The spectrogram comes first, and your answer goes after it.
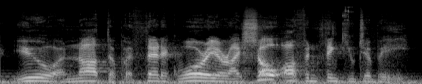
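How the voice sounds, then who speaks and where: A man uses a put-on character voice at a fairly high pitch. He keeps a moderate pace over clear background noise. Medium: video game. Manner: formal, stiff phrasing.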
